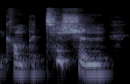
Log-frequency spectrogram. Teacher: We go from compete, competitive, competitor, so it's always the syllable after com, the pet bit, but in competition, it moves to the third syllable. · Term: stressed syllable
